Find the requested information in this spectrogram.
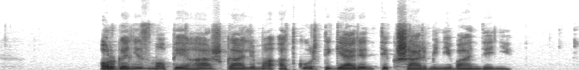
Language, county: Lithuanian, Alytus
